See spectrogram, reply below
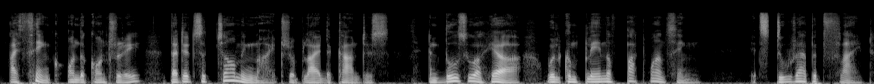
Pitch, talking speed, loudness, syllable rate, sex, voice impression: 105 Hz, 190 wpm, -21 LUFS, 5.7 syllables/s, male, very masculine, very adult-like, slightly thick, cool, calm, wild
